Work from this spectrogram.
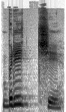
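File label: "бритчи", Komi, female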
